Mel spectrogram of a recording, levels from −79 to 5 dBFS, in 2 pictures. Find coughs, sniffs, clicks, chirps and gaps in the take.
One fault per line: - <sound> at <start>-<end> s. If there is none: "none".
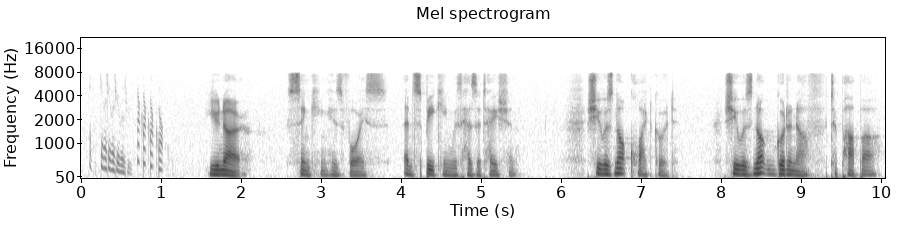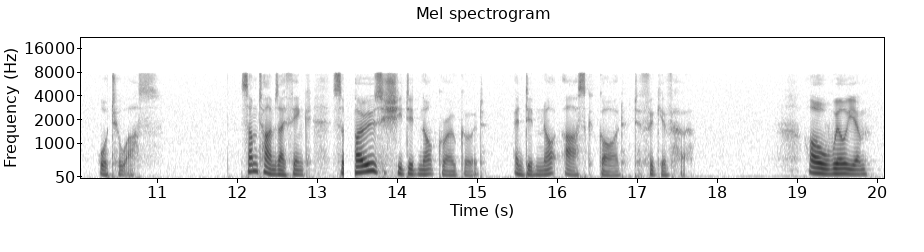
- chirp at 0.1-1.2 s
- dropout at 13.3-13.5 s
